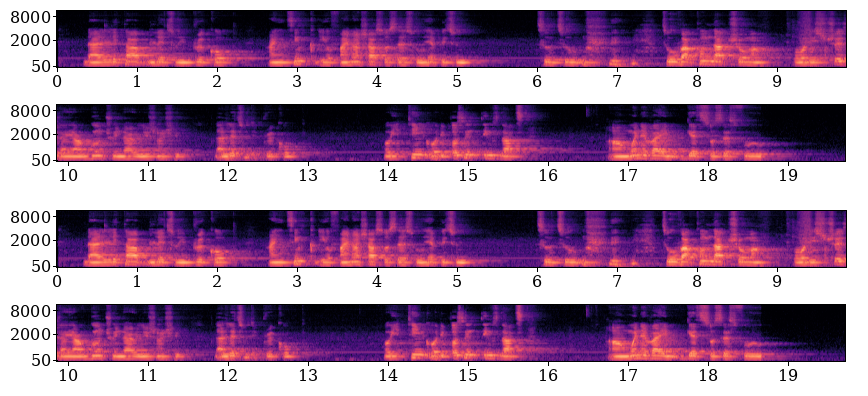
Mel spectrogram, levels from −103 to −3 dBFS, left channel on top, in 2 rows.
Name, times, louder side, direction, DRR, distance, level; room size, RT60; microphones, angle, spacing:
voice 1, 0.3-2.2 2.6-5.2 6.0-8.9 9.2-11.5 11.8-12.9 13.9-15.7 16.7-18.7, right 2 dB, 25° right, 10 dB, 0.6 m, -30 dB
18.0 x 15.0 x 4.3 m, 1.4 s
head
